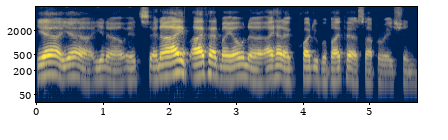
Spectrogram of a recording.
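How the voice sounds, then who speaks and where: With an American accent, a man talks at a moderate pace and medium pitch, using ordinary pitch variation, hardly any pauses, and a quiet background behind him. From New York (Manhattan, then Southampton, Long Island). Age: 60s. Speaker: comedian and TV writer. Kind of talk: podcast interview. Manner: halting.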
